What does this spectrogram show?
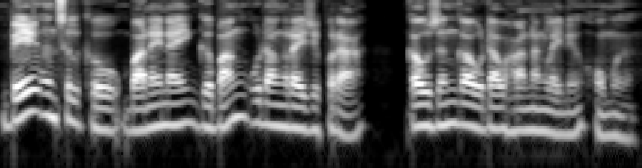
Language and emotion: Bodo, neutral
